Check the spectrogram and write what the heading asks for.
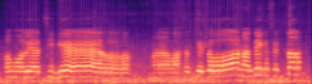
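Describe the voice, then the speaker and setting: High-voiced girl vlogging at a port, chatty, muffled camera sound, light noise behind. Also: normal speed. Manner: chatty, hesitant, trails off with fillers. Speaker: travel vlogger. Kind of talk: casual vlog narration. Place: outdoors at a ferry port. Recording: muffled outdoor audio with faint noise.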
